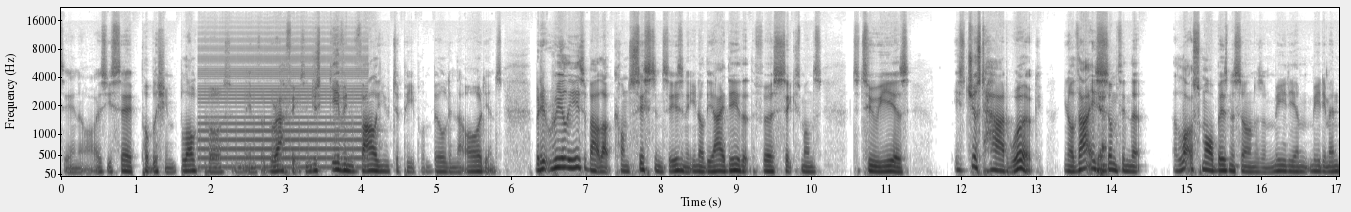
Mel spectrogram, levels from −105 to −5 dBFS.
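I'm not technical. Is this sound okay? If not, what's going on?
No. GSM phone buzz runs from 1.83 to 4.10 s, between "as you say publishing" and "to people and building": a nearby 2G phone on a call pulses its radio signal about 217 times a second, and the audio equipment picks it up as a harsh, raspy buzz. Sample clock jitter runs throughout: the recorder's internal clock wobbles slightly, so the speech is captured at slightly irregular moments, adding a faint hiss or roughness that grows on louder and brighter sounds.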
